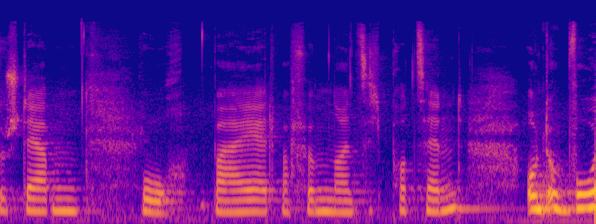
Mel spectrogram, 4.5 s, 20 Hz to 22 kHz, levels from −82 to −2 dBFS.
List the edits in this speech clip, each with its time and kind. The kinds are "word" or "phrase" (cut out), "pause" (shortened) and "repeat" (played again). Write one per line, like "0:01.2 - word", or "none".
0:01.1 - word
0:01.6 - word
